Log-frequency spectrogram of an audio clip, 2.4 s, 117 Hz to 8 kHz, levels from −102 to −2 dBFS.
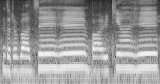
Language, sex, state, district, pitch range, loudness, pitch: Hindi, female, Himachal Pradesh, Shimla, 230-270 Hz, -12 LUFS, 265 Hz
